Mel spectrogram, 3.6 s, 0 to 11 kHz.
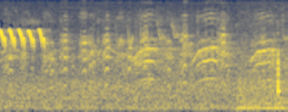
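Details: Acorn woodpeckers during mating season at Effie Yeaw Nature Center, 2025, amid a commotion between three trees: a rapid series of five loud, harsh, descending notes, then softer overlapping chatter and squeaky calls from several birds.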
